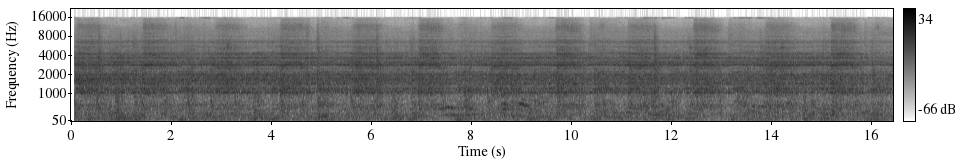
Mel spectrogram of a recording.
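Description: Steam machinery in the engine room of the steamship Bjørn running: a steady steam hiss with a regular beat about every three-quarters of a second from the working strokes of a steam-driven pump.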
